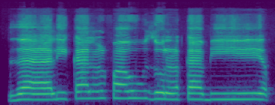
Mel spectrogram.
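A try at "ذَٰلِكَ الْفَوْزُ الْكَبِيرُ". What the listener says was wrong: Masih tebal ya. Dilatih-latih aja ya, dilatih-latih aja, masih tebal gitu. Usahakan tipis, tipis itunya.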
